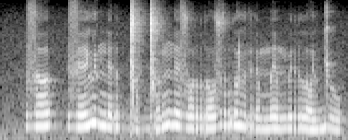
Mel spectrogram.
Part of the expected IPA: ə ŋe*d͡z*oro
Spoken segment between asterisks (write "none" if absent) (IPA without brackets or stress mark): z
